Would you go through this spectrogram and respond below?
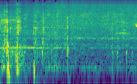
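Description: Onions frying for samosas in a home kitchen, a steady close sizzle and hiss with scattered small pops and crackles throughout, no voices.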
